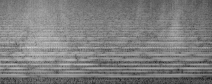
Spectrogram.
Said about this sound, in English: In the central blacklands of Texas, the freight trains stretch from one end of the horizon to the other.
